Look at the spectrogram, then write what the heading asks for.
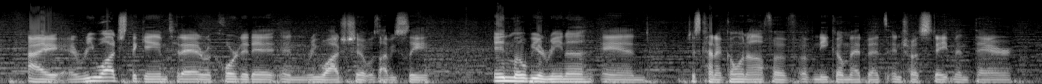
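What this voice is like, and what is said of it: Fragile, strained voice. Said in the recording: “lost my voice ... my voice is still a little fragile”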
